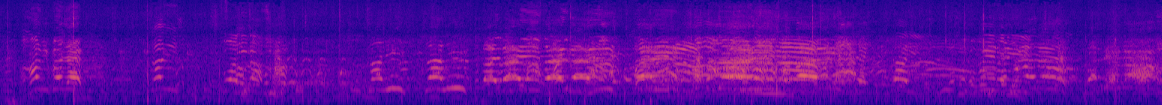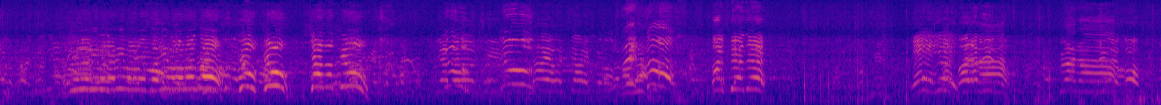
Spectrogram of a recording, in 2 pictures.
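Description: Several voices shouting and calling out in short, indistinct bursts, some overlapping, from the sideline and pitch of a rugby match.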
